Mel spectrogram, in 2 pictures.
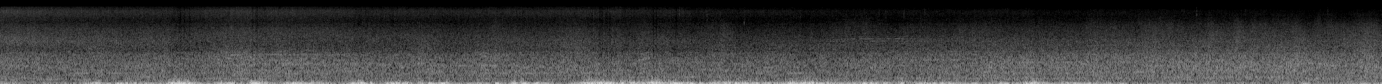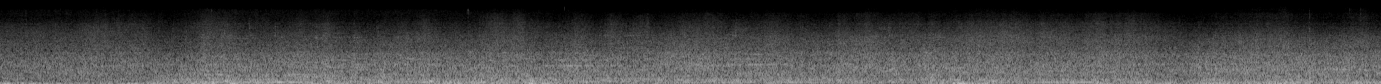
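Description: Water churns and splashes along a moving boat's hull.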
